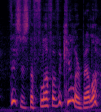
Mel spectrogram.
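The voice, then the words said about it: Deep, melancholy puppet character voice. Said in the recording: “He's got like the deeper... Sort of down here... melancholy... I do a terrible Boober impression”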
